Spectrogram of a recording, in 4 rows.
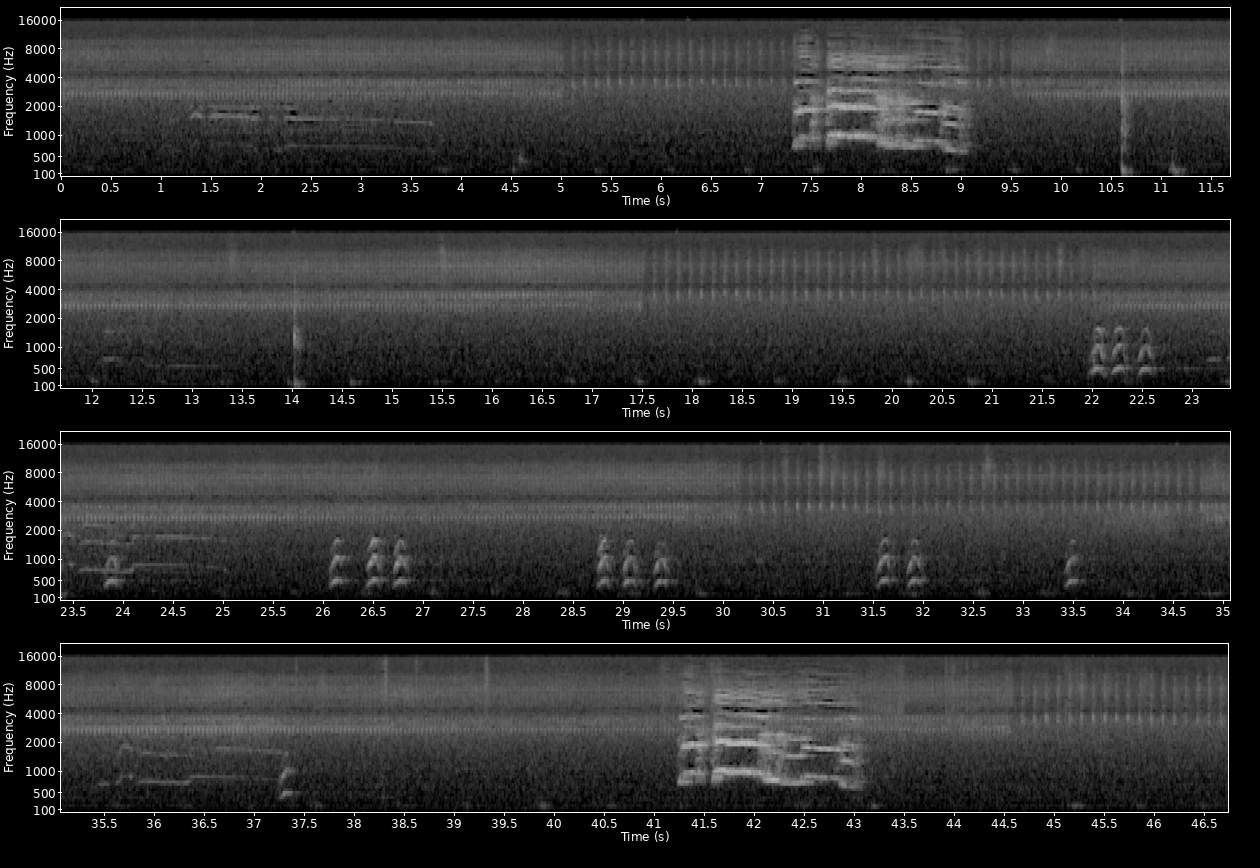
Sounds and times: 0.0s home lawn sprinkler 46.7s
0.4s hen 4.9s
0.5s Rooster crowings 4.7s
7.3s Rooster crowings 9.6s
10.6s thumpings from a horse 11.3s
10.6s Rooster crowings 16.8s
11.0s hen 13.7s
14.0s thumpings from a horse 14.7s
22.0s dog barkings 24.1s
22.0s Rooster crowings 29.8s
26.0s dog barkings 27.0s
28.7s dog barkings 29.6s
31.5s dog barkings 32.1s
33.4s dog barkings 33.7s
34.6s hen 38.6s
34.8s Rooster crowings 38.4s
37.2s dog barkings 37.5s
41.2s Rooster crowings 43.5s

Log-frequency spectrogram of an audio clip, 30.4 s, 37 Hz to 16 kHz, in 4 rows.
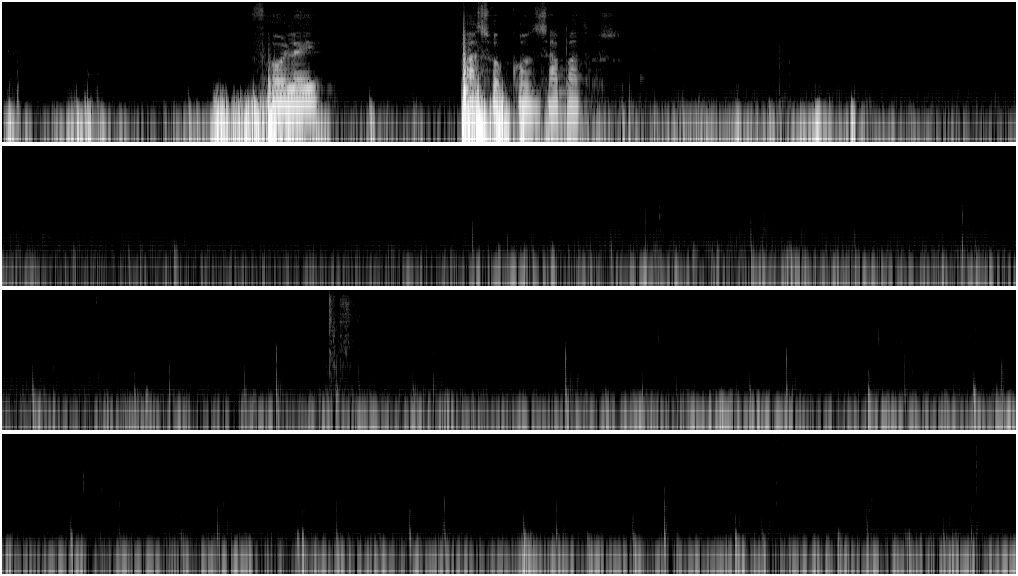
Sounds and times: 10.4s Men shoes - walking 30.4s

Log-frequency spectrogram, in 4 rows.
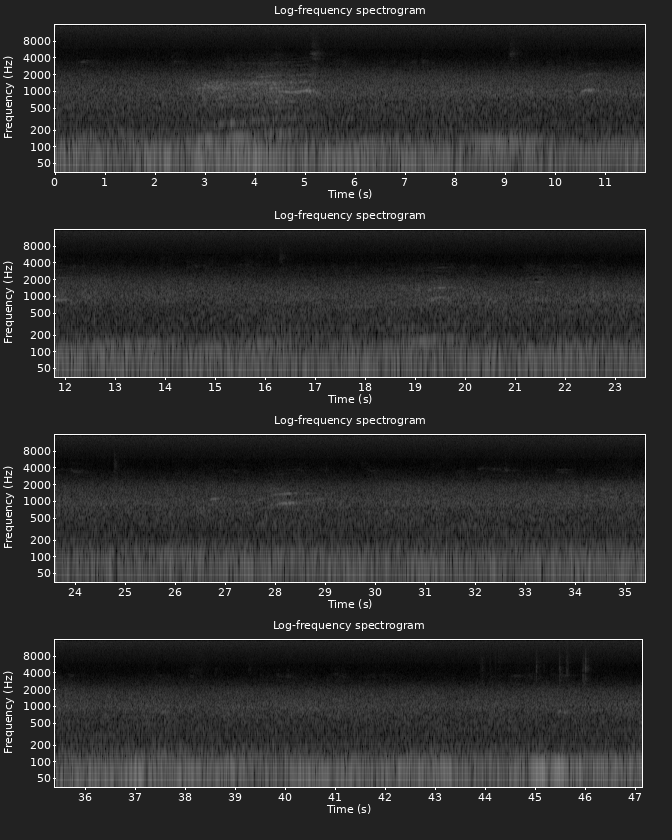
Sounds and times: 0.0s traffic 47.1s

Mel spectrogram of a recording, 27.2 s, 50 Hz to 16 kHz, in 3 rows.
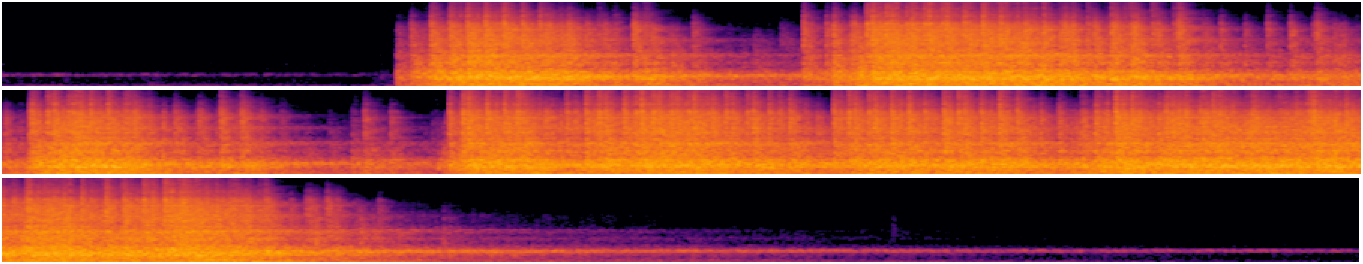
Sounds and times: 2.6s metal cage shaking 20.9s

